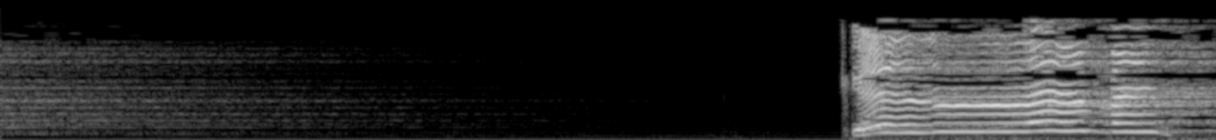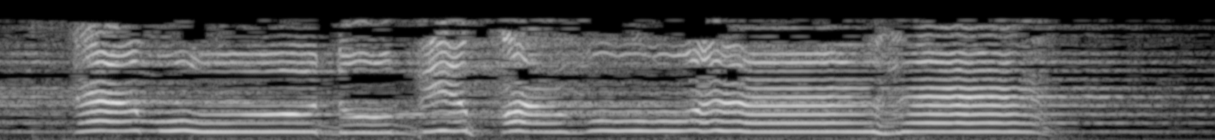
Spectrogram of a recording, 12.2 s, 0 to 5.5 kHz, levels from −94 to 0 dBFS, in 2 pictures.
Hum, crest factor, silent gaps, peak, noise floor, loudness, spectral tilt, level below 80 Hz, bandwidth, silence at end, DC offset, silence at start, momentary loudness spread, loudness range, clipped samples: 60 Hz at -80 dBFS; 18 dB; none; -4 dBFS; -83 dBFS; -19 LUFS; -3.5 dB/octave; -64 dBFS; 5 kHz; 0.05 s; under 0.1%; 4.25 s; 16 LU; 4 LU; under 0.1%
